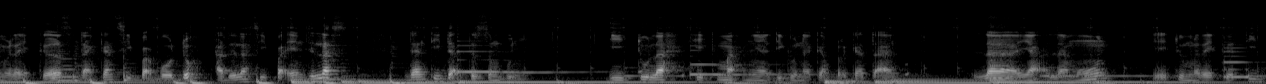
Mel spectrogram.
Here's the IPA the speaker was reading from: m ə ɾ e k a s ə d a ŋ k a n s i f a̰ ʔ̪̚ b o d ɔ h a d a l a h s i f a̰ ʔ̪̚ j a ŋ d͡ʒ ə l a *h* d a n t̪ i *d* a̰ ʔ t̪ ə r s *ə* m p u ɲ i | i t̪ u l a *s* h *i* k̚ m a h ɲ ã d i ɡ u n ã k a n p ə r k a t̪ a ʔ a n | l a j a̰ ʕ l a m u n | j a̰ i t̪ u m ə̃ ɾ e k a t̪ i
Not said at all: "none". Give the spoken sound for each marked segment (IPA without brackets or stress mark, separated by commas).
s, d, ə, h, i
